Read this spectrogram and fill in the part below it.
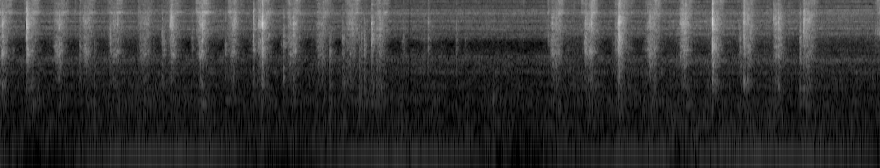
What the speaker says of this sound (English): And freshly ground black pepper.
